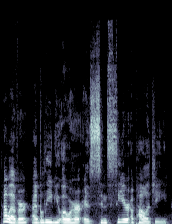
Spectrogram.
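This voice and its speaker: An elderly landlady from a visual novel, read by a woman, grandmotherly but stern. Her speech is measured and formal, in a slightly low voice. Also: lively intonation, a little mellow, lightly acted.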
